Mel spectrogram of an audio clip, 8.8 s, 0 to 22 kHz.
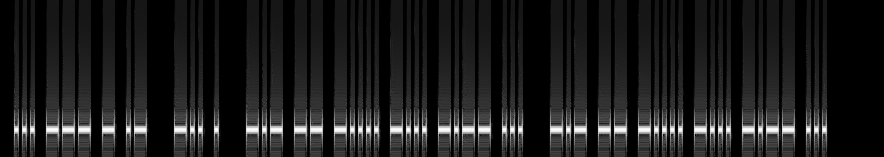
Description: Morse code, heard as a keyed tone, about 30 wpm, 700 Hz. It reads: SOTA DE KM6BYS KM6BYS
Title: SOTA QSO Practice 30wpm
